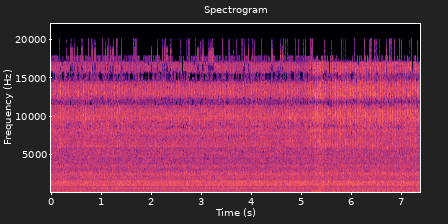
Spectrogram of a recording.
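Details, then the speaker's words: Champion generator model 40026, after carburetor cleaning and replacing a rusted fuel tank, running a steady even drone whose pitch shifts once as load comes on then holds smooth; normal running under load. "no surprises this thing still starts runs sounds good and supports a load so i think we're done here"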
